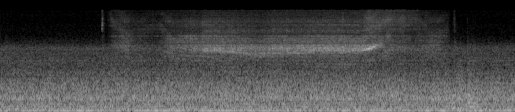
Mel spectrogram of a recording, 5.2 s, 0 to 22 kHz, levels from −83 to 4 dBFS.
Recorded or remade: recorded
